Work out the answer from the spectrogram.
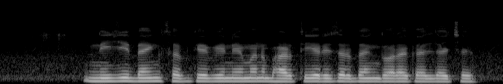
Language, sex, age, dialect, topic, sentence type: Magahi, male, 25-30, Western, banking, statement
